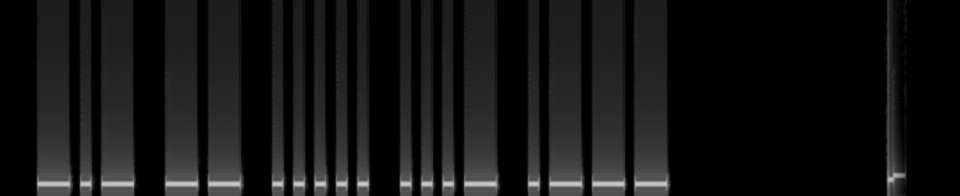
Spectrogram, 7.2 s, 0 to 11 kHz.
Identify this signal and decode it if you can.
Morse code, heard as a keyed tone, about 15 wpm, 700 Hz. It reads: KM5VJ
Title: USA Callsign DE Callsign - 5 Characters - 15wpm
